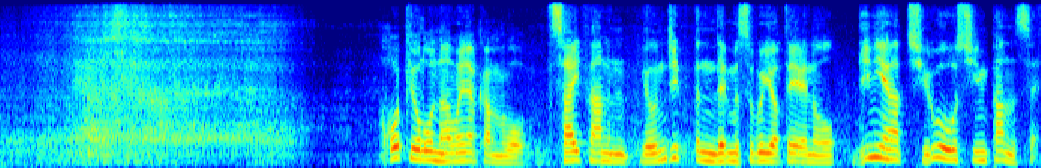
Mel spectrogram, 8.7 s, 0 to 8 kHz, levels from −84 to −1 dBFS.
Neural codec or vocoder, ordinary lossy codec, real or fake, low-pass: codec, 16 kHz in and 24 kHz out, 0.6 kbps, FocalCodec, streaming, 2048 codes; none; fake; 7.2 kHz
